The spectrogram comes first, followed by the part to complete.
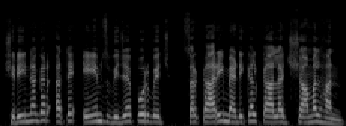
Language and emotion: Punjabi, neutral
